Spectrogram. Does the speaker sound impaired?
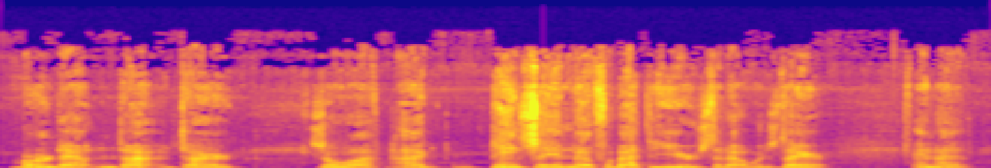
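Yes: laryngeal cancer; laryngeal cancer following lung cancer diagnosed 2006, later lesions in mouth and one on neck, about 12 years; unable to eat or drink for past three years, all intake through feeding tube.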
